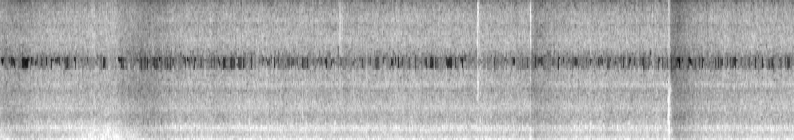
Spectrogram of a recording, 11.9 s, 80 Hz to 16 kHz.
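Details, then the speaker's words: 2002 Range Rover P38 Westminster with the 2.5 BMW diesel, 176,000 miles, recently fitted with a new water pump. It catches quickly and settles into a steady, even, quiet idle with no knocks or misses. Normal diesel start and idle. "So yeah, it sounds nice and smooth, quite quiet."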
